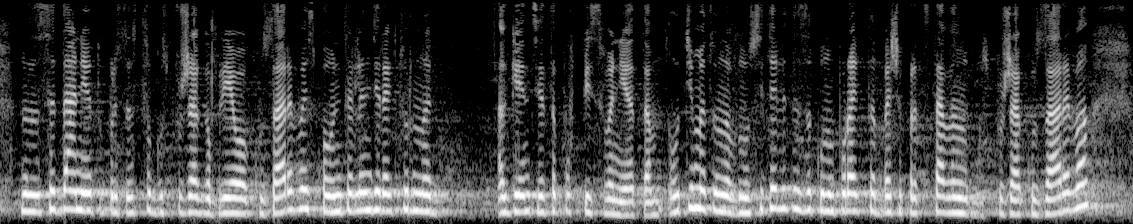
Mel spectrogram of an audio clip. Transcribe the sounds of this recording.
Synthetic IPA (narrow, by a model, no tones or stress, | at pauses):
nɐzəsɛd̪aniɛt̪opɾisɤst̪vəɡospoʒaɡəbɾiɛlˠəkozaɾɛvəispɐlˠnit̪ɛlɛnd̪iɾɛkt̪oɾnɐː | ɡɛnt̪sijət̪əpofpisvɐniət̪əot̪imɛt̪onɐvnosit̪ɛlit̪ɛzɐkonopɾoɛkt̪əbɛʃɛpɾɛt̪st̪avɛnod̪ɡospoʒakozaɾɛvə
